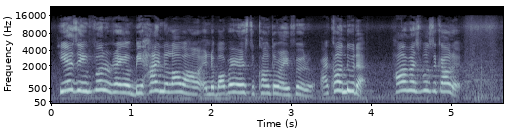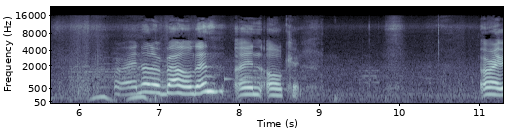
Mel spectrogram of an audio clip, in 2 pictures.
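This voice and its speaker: A woman giving live gameplay commentary as a channel host, excitable and quick to exclaim and groan at each play. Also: high-pitched, a little hiss or hum.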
